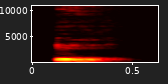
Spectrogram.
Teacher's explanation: the aperture is also different o has a much smaller opening at the front contrasted with lots of space at the back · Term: open o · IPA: ɔ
